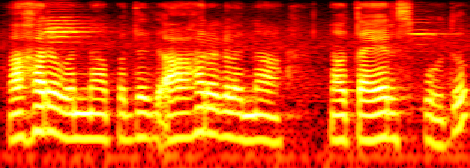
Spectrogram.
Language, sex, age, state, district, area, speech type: Kannada, female, 60+, Karnataka, Chitradurga, rural, spontaneous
